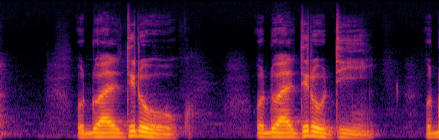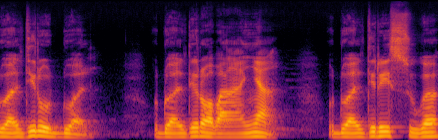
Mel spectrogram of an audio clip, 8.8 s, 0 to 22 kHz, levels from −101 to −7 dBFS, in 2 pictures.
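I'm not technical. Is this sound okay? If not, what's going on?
Yes, this speech recording sounds okay. Nothing goes wrong with the sound at any point.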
